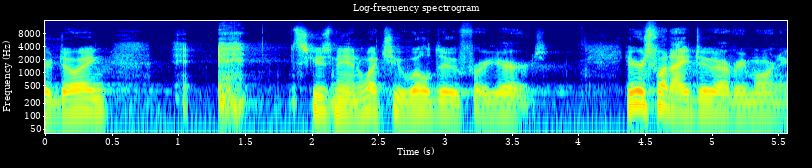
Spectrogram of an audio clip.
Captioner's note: coughs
